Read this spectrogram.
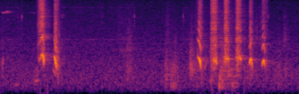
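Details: Varden, a male red apricot Toy Poodle puppy, gives two short high whimpers, a pause, then a run of five or six quick, thin, slightly falling yelps over steady background hiss.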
